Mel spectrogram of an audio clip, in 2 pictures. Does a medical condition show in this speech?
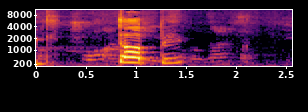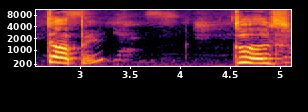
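Yes: cerebral palsy.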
